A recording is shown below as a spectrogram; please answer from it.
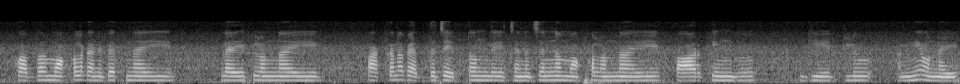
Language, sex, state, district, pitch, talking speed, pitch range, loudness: Telugu, female, Andhra Pradesh, Visakhapatnam, 190 Hz, 100 wpm, 185-195 Hz, -18 LUFS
